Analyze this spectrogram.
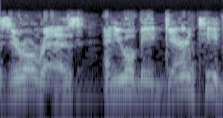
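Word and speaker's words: Zerorez: z just remember if you spell it backwards you still get zero res zero res stands for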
